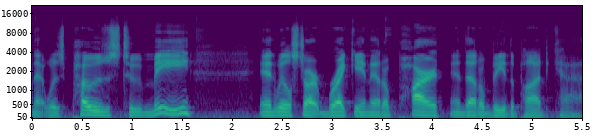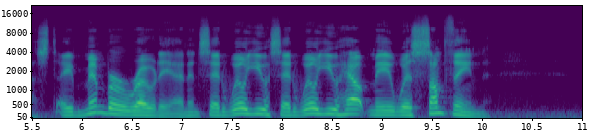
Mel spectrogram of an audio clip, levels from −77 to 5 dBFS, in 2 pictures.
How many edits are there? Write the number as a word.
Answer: three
